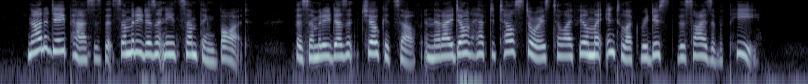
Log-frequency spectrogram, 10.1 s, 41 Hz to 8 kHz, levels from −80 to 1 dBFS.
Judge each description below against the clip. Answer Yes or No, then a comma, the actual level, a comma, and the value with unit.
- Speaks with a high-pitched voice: Yes, very high, 250 Hz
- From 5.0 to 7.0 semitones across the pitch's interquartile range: No, average, 4.0 semitones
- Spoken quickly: Yes, fast, 215 wpm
